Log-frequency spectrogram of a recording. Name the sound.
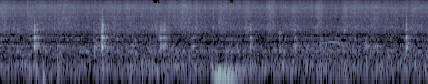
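grated carrots sautéing in ghee while stirring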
